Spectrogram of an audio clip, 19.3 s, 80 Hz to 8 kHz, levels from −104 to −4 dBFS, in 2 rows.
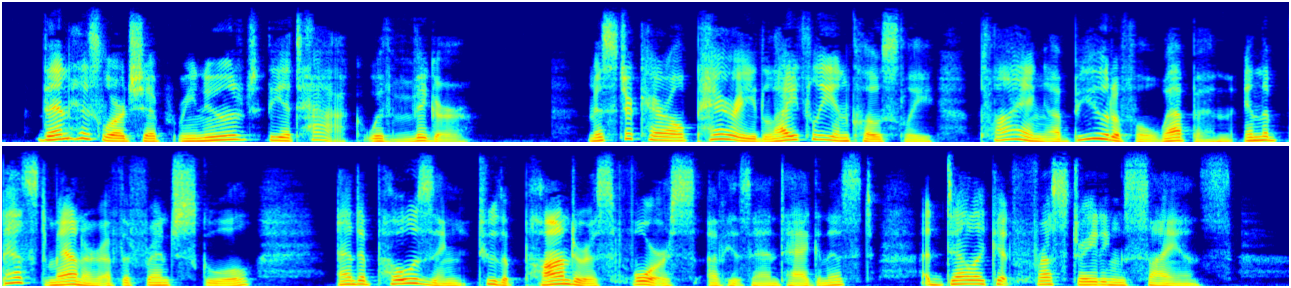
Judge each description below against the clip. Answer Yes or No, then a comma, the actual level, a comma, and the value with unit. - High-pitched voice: No, medium, 165 Hz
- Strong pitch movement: Yes, wide, 7.3 semitones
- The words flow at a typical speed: No, slow, 120 wpm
